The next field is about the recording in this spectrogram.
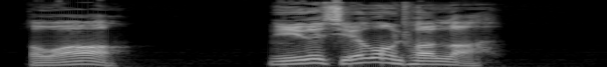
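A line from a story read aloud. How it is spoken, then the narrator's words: Calling out. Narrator (Chinese): 那个伙计在喊他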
